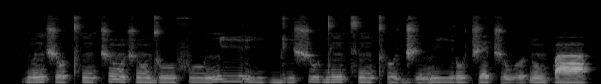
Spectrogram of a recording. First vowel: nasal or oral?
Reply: nasal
